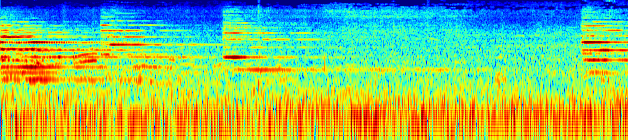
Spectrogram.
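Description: Manila Cathedral's church bells ringing: struck several times, with new strikes about one, two and six seconds in, each leaving long overlapping ringing tones. A low rumble runs underneath.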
